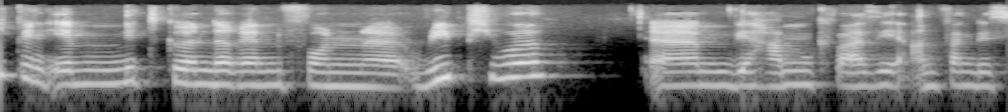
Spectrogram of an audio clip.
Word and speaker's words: Repure: denn du bist Mitgründerin und Projektmanagerin von der Repure App.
